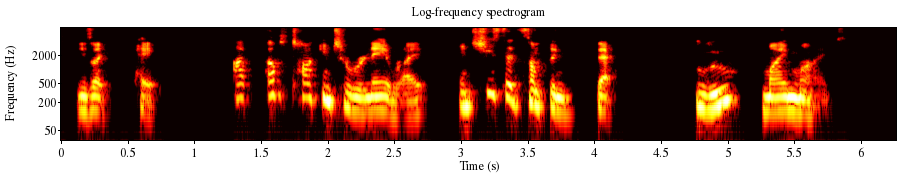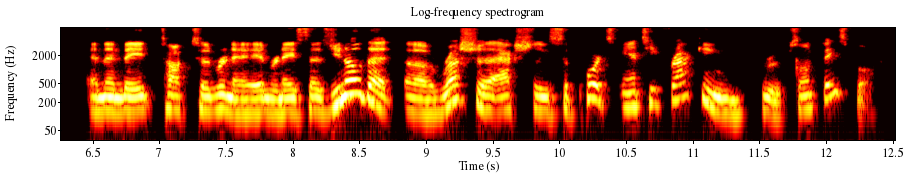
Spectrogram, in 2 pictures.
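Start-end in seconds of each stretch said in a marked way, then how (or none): 0.5-5.8 grating public-radio presenter tone. Describing a prominent disinfo researcher, the speaker imitates him in an annoying NPR liberal voice. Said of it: "does like annoying NPR liberal voice".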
